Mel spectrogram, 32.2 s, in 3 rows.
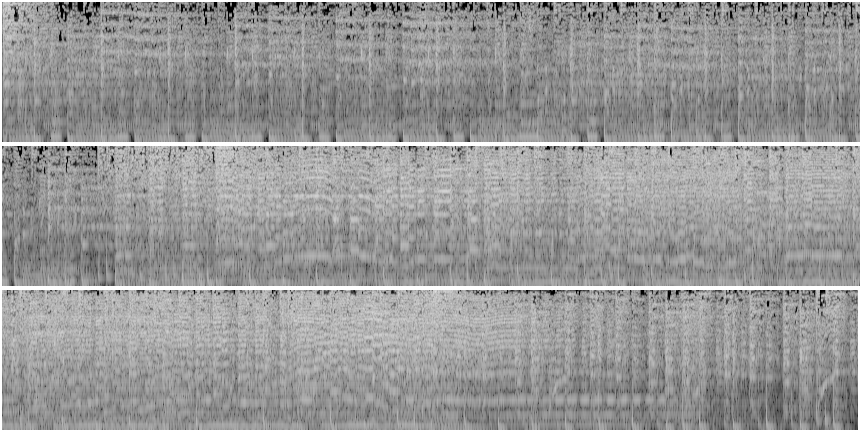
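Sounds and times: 
saxophone solo background music: 0.0s - 11.0s, 11.9s - 32.1s.

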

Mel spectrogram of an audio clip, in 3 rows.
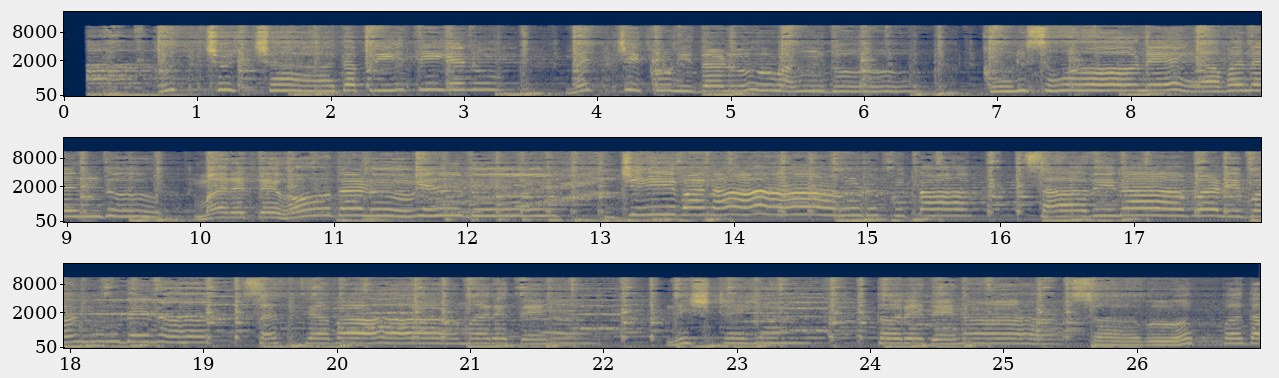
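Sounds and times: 
Kannada songs: 0.2s - 26.9s.

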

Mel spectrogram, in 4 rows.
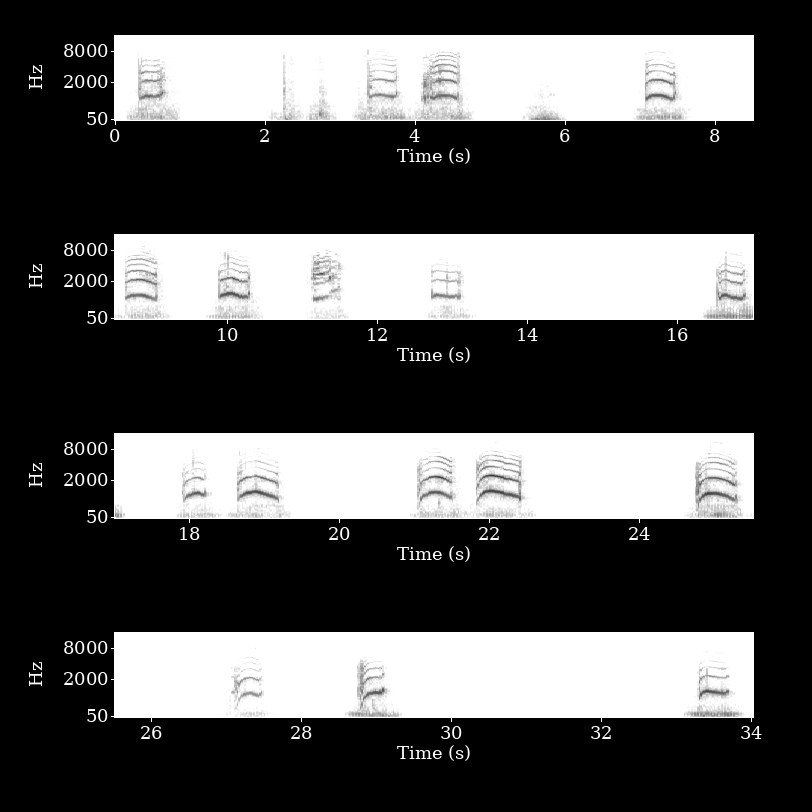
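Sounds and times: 
kitten meowing: 0.2s - 0.8s, 3.4s - 4.7s, 7.0s - 7.5s, 8.6s - 9.2s, 9.8s - 10.4s, 12.7s - 13.2s, 16.5s - 17.0s, 17.9s - 19.3s, 21.0s - 22.5s, 24.8s - 25.4s, 27.0s - 27.6s, 28.7s - 29.3s, 33.2s - 33.9s.

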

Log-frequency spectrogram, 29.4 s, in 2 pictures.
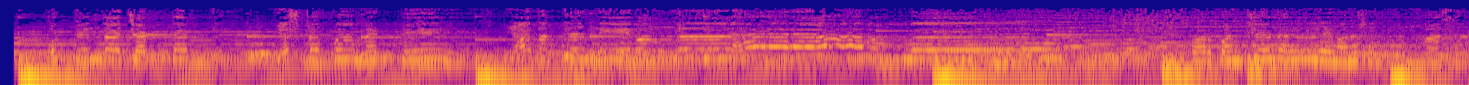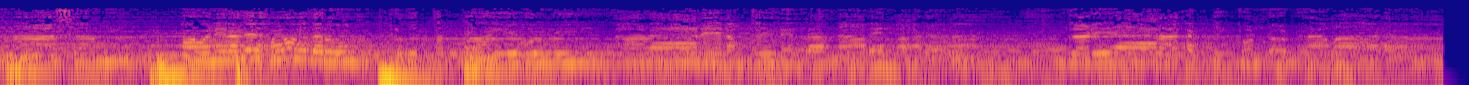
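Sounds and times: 
sad Kannada song: 0.2s - 29.2s.

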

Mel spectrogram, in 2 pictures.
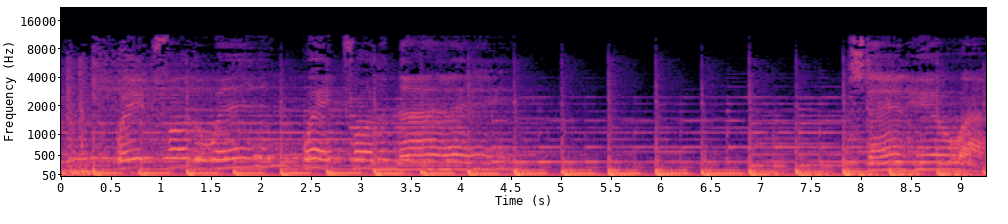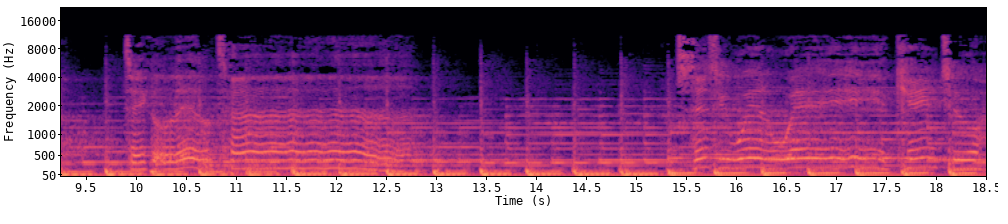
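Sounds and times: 
English song: 0.0s - 18.4s.

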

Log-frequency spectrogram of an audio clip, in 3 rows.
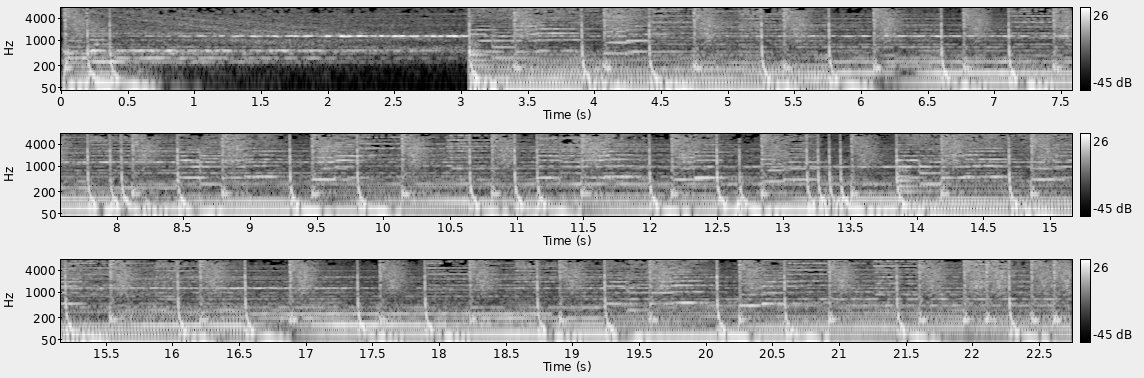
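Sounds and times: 
background music theme: 0.0s - 22.7s.

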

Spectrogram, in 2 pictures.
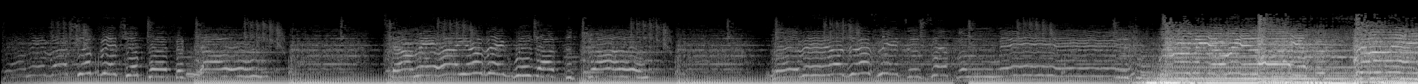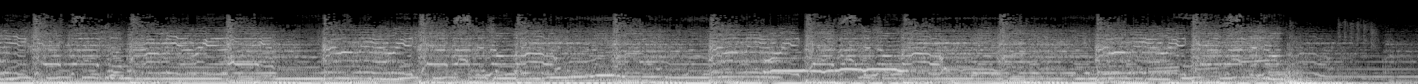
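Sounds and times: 
lofi music: 0.0s - 28.3s.

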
